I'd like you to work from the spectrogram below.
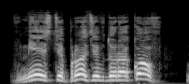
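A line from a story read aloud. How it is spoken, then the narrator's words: Shouted out. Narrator (Russian): выкрикнул Рауль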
